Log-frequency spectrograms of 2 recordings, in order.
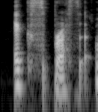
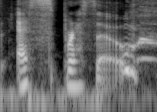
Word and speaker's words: espresso: And in case anybody's wondering, it's espresso.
